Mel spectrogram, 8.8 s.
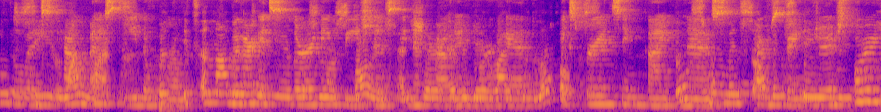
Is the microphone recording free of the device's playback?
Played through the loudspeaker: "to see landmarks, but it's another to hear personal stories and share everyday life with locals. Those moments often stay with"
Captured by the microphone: No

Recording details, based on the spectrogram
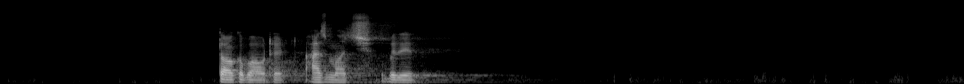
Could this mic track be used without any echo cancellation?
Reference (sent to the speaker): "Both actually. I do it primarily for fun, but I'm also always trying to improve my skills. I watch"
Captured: Yes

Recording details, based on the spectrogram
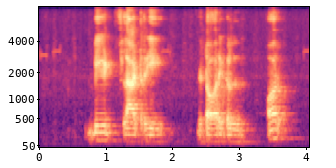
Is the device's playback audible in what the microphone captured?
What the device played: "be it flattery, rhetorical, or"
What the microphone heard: Yes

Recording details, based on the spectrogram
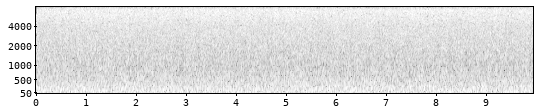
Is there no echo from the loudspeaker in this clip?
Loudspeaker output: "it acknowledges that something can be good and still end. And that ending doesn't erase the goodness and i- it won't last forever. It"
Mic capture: Yes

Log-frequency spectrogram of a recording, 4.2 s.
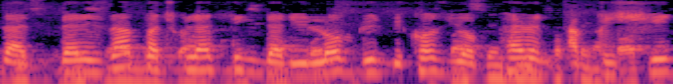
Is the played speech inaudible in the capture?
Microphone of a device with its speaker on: No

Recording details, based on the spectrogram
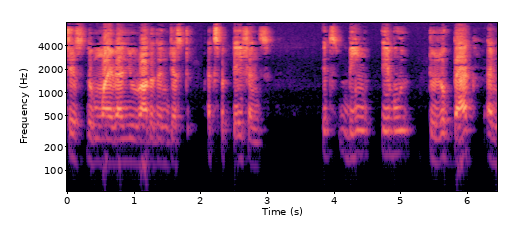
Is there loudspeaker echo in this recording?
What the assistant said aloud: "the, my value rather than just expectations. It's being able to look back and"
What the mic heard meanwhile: Yes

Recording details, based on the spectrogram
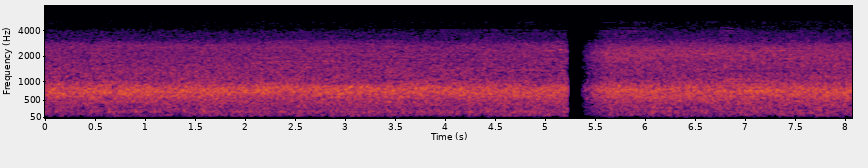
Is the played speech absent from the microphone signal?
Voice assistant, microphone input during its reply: Yes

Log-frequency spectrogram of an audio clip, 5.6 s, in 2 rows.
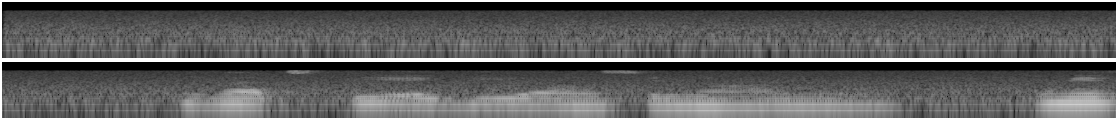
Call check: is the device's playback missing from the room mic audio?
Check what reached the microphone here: Yes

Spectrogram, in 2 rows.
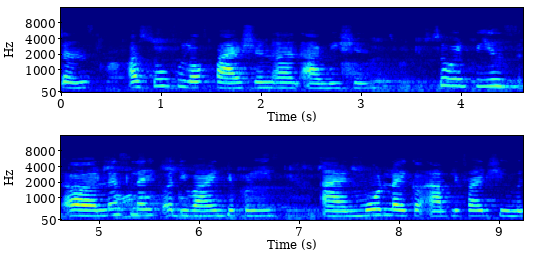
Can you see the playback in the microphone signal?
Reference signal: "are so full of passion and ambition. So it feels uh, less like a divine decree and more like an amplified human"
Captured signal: Yes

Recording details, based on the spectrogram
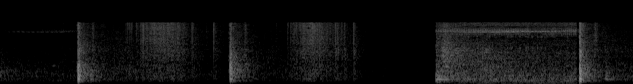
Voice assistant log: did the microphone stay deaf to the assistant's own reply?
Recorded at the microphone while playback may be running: Yes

